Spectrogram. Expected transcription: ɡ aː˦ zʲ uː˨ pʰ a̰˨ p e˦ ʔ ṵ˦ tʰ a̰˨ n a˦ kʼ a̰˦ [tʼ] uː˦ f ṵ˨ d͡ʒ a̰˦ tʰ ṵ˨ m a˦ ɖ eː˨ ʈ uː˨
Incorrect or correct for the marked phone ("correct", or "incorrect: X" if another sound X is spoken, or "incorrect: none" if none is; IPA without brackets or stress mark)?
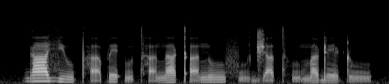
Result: incorrect: n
